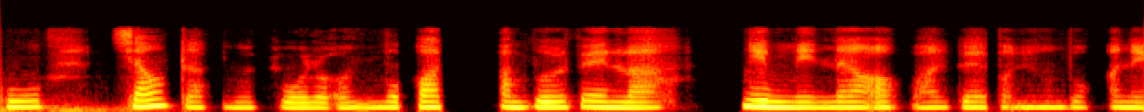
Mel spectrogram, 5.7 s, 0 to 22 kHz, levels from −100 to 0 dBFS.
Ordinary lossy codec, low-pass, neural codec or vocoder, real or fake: none; none; codec, 16 kHz, 0.5 kbps, FunCodec, trained on Chinese and English, 25 frames a second; fake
